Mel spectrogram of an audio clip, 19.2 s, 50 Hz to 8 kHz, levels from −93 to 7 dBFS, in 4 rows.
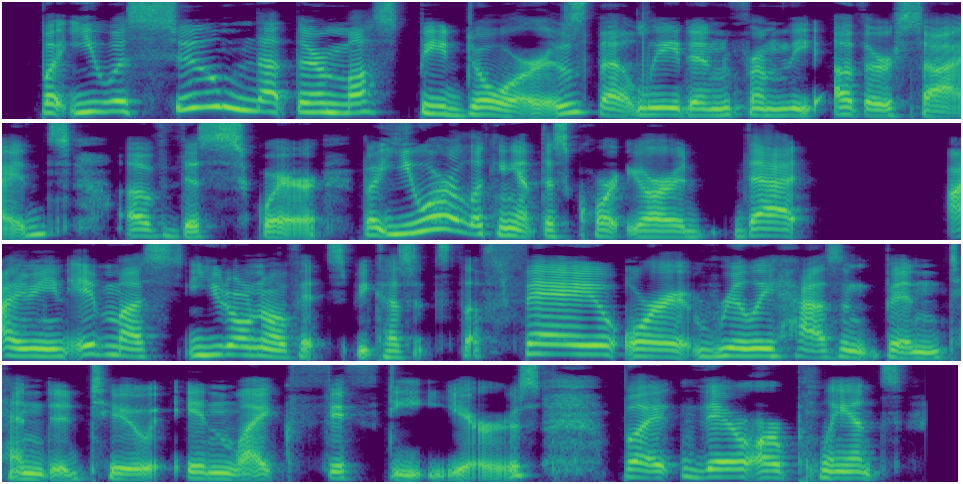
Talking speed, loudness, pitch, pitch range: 170 wpm, -17 LUFS, 190 Hz, 165-235 Hz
